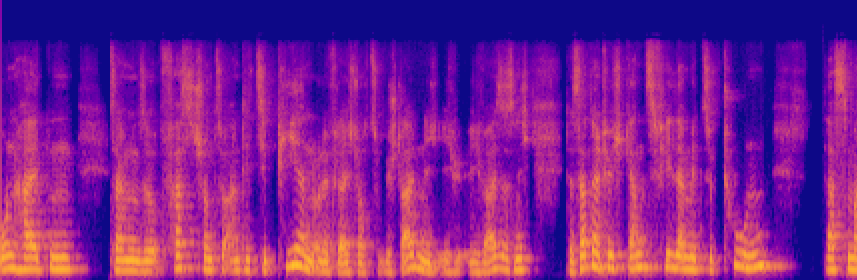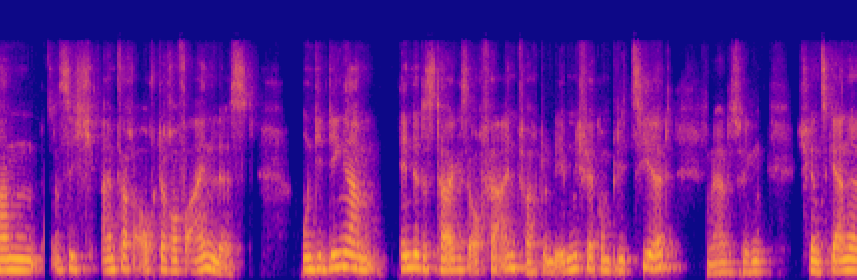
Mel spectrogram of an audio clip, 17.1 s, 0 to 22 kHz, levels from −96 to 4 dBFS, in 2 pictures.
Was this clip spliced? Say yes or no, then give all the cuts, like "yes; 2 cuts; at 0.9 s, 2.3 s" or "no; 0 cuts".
yes; 1 cut; at 15.6 s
